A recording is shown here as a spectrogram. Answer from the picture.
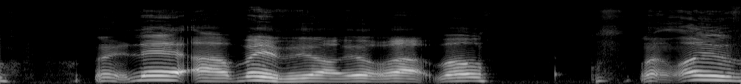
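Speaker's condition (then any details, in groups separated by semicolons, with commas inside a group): Cerebral palsy; atypical speech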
